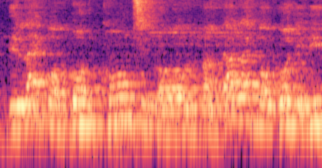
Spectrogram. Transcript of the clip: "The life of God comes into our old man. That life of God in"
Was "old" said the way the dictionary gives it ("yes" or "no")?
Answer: no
